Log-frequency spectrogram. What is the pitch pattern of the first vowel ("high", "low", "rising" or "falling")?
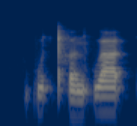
high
